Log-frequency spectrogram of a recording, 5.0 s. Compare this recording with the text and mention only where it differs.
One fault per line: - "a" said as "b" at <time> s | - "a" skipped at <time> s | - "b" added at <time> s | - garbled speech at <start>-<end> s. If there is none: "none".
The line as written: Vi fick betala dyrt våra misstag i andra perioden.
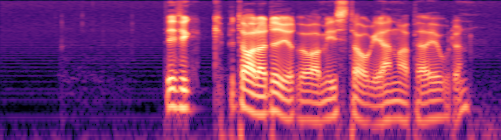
none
